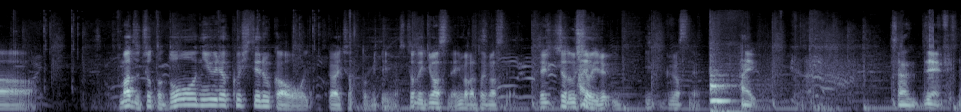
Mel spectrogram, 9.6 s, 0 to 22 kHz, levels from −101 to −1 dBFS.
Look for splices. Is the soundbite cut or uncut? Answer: uncut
